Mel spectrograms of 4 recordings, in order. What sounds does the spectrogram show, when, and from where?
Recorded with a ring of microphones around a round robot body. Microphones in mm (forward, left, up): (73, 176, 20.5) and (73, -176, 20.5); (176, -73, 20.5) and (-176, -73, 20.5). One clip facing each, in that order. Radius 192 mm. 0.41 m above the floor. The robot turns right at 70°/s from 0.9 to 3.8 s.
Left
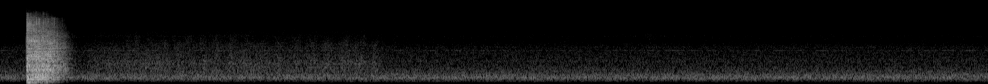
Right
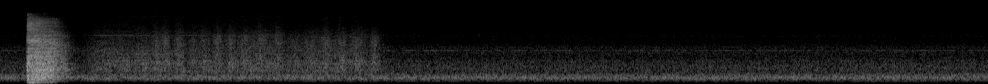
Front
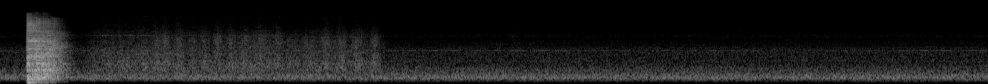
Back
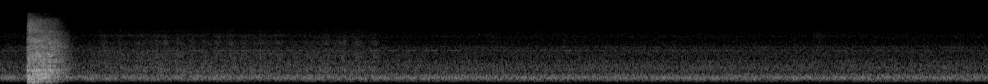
0.3 s a gunshot: 60° left, 0.5 m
